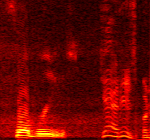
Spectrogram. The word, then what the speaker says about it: Febreze: It's Febreze. Yeah, it is, but it's spelled F...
